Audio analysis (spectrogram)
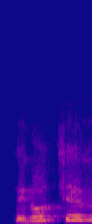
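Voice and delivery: loud, wild put-on scream. Retelling own reaction when jimmy came back: retelling own screaming. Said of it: "I was screaming throughout my house".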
